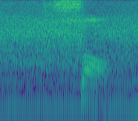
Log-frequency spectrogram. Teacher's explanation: huruf so itu bibirnya maju sedikit itu ketika dia berharokat dhammah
